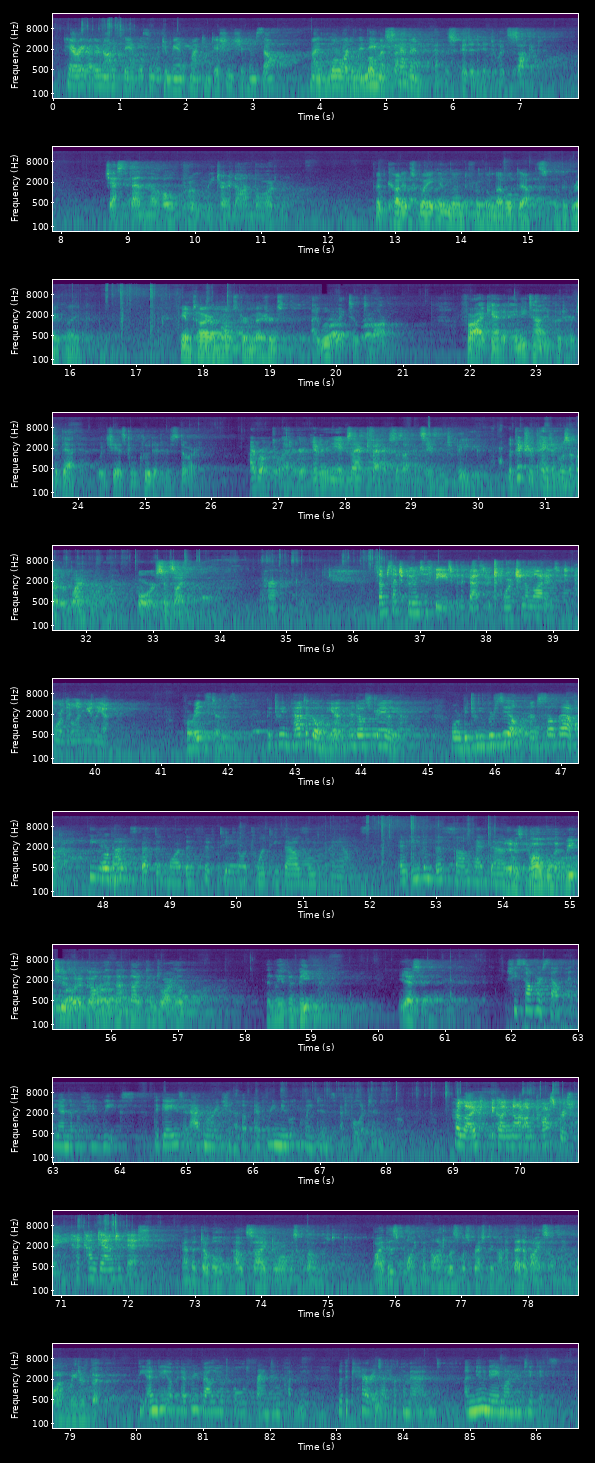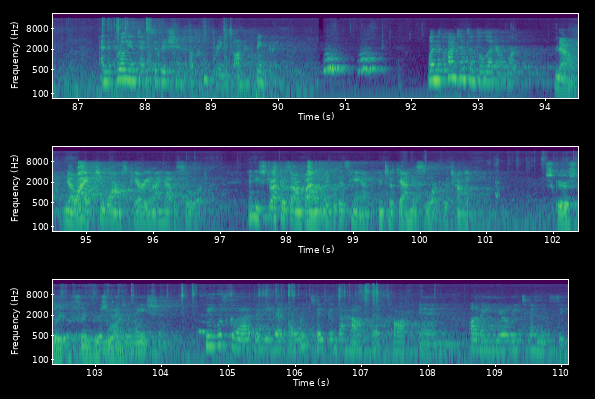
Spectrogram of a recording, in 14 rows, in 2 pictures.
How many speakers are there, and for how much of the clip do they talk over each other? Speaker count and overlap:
ten, about 3%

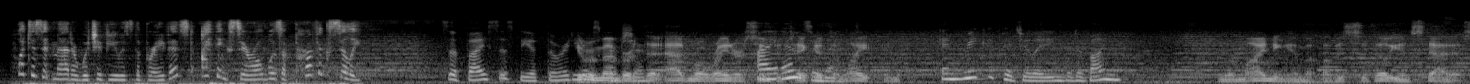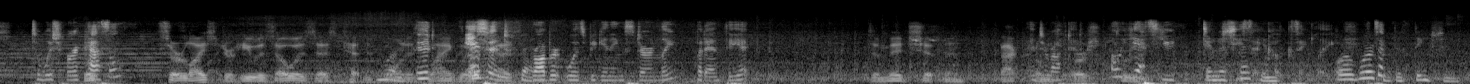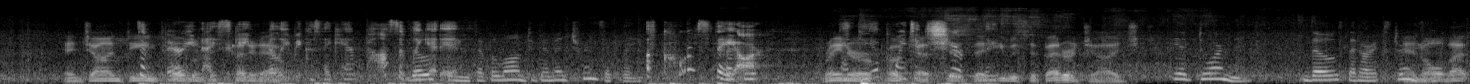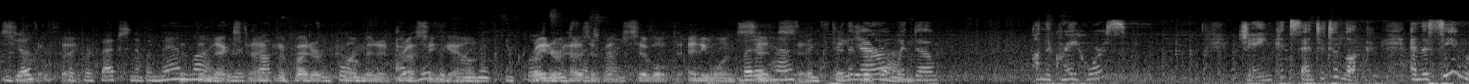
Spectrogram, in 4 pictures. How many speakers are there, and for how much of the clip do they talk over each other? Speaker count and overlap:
three, about 38%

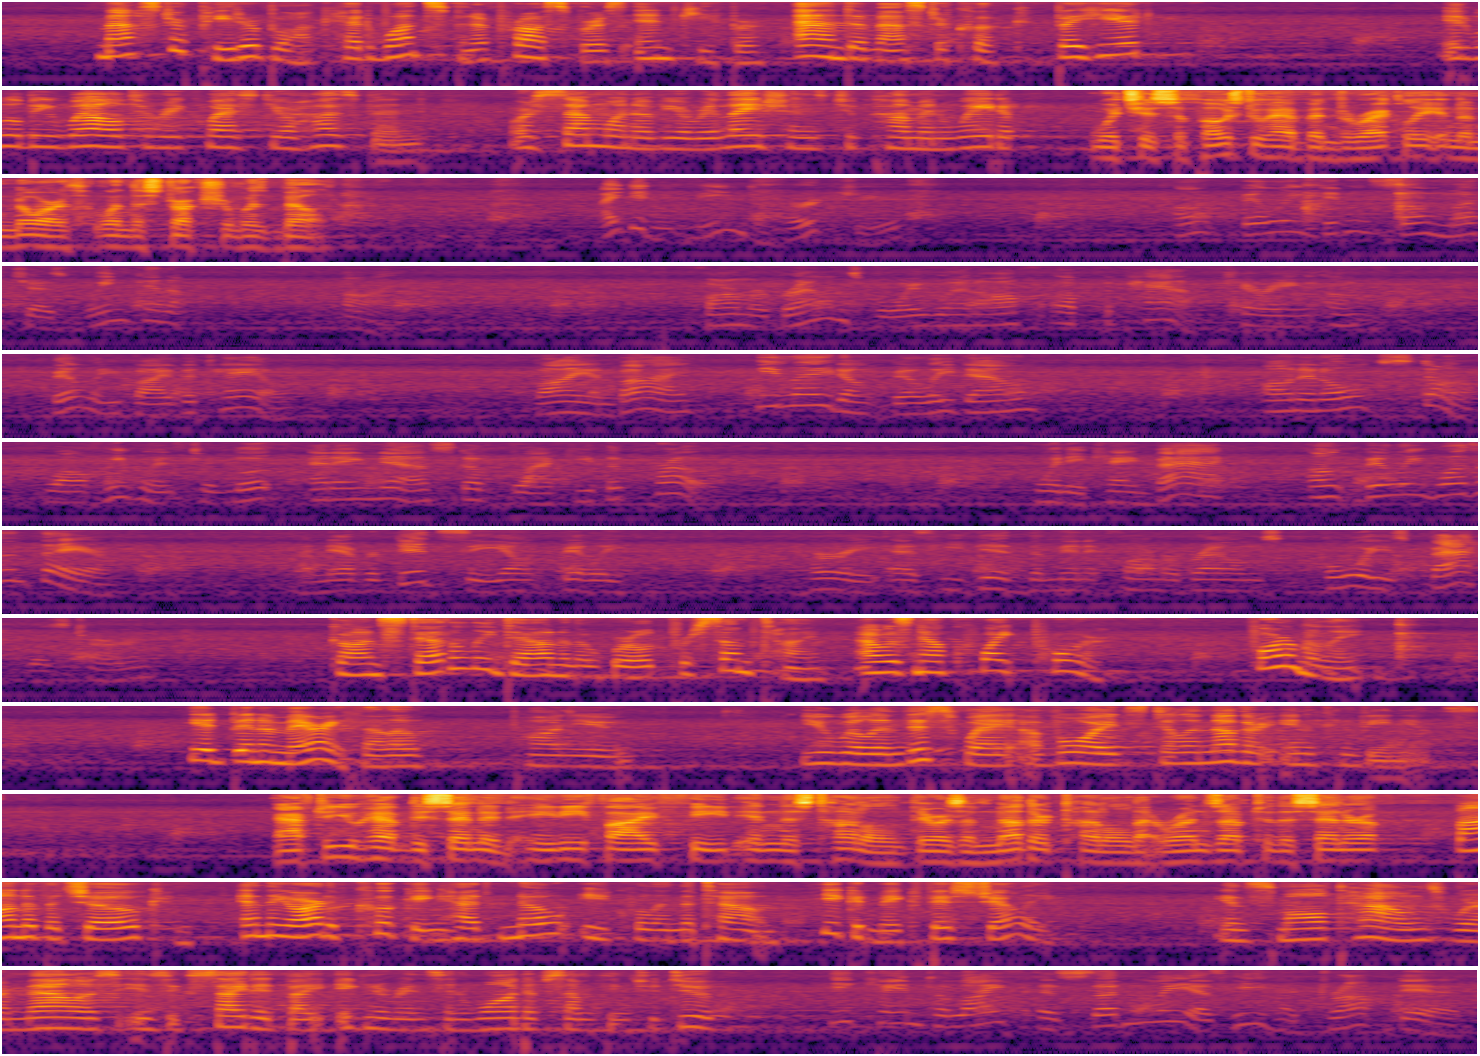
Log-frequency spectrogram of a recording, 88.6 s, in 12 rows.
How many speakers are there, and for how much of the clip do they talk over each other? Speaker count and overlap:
four, no overlap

